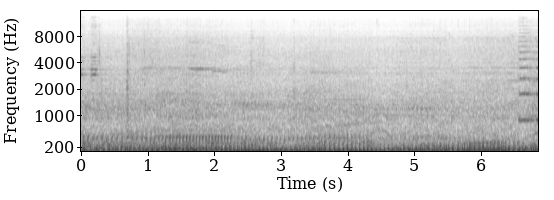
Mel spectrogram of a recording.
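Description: Wind buffets loudly as the motorcycle rides.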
